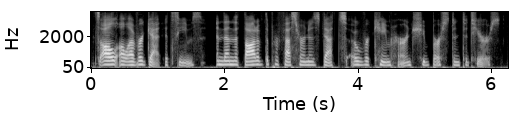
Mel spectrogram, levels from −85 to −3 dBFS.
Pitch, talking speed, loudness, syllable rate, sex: 175 Hz, 230 wpm, -21 LUFS, 5.4 syllables/s, female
